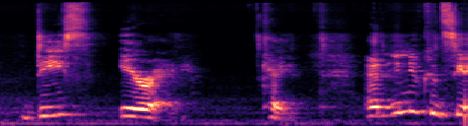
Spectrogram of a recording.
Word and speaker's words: Dies Irae: It's Latin, okay? And I'm pretty sure I'm pronouncing this correctly. Dies Irae.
